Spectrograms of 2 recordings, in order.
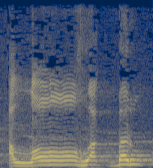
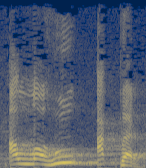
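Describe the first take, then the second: First: The word ends with an added u vowel. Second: The word ends on the r sound. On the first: The full grammatical ending is pronounced. The speaker calls it wrong. "sah, karena nakunya seperti itu" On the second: The speaker pauses at the end of the phrase. The speaker calls it right. "Karena wakof"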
